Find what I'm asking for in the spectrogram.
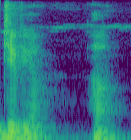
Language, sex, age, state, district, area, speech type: Hindi, male, 45-60, Madhya Pradesh, Bhopal, urban, spontaneous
